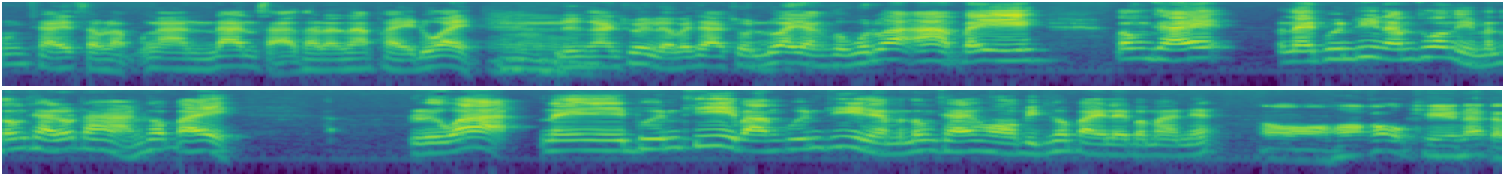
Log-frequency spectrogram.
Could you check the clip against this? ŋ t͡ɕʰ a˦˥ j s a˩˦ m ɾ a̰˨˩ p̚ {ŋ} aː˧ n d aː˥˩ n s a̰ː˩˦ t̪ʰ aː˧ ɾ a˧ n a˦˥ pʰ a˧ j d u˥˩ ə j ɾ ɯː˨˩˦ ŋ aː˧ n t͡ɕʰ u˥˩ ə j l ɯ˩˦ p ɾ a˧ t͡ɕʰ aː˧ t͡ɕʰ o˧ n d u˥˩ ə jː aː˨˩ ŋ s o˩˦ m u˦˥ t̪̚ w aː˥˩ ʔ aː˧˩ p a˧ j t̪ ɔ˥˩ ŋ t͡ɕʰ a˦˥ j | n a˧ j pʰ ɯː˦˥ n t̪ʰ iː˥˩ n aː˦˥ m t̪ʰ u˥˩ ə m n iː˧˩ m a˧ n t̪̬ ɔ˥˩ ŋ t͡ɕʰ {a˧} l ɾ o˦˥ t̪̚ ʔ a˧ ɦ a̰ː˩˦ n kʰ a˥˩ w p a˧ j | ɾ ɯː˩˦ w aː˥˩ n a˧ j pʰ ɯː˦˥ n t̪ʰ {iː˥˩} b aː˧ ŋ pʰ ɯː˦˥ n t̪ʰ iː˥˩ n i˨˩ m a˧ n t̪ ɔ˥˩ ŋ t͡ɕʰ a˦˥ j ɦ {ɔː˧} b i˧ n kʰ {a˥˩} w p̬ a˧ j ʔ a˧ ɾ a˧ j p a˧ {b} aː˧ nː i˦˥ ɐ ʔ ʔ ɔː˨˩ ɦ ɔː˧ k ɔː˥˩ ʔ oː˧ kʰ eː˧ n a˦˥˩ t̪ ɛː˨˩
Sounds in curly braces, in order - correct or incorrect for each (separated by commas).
correct, incorrect, correct, correct, correct, incorrect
